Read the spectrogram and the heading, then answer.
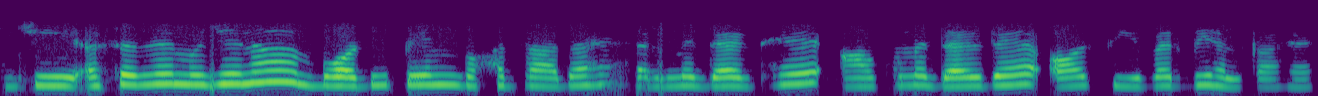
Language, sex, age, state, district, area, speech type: Urdu, female, 45-60, Uttar Pradesh, Aligarh, urban, conversation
